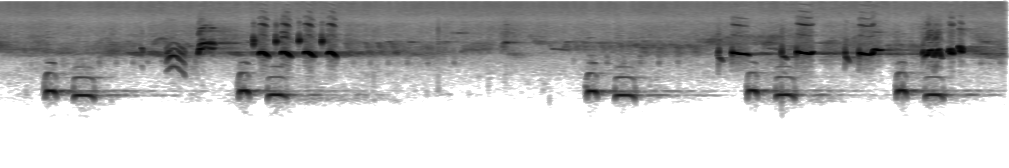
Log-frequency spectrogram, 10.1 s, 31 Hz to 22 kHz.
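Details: Common Cuckoo singing in a forest of Wielkopolski National Park, Poland, recorded 1990: five low two-note cu-coo calls, the second note lower, spaced irregularly, while a song thrush sings loud repeated whistled and chattering phrases above.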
